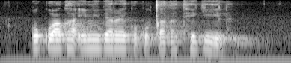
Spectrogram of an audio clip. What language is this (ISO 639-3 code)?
nbl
